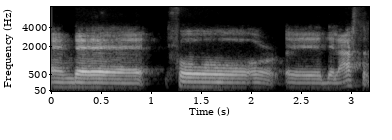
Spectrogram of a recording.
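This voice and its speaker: A man with a Spanish accent. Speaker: TV producer. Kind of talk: conference presentation. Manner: halting.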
